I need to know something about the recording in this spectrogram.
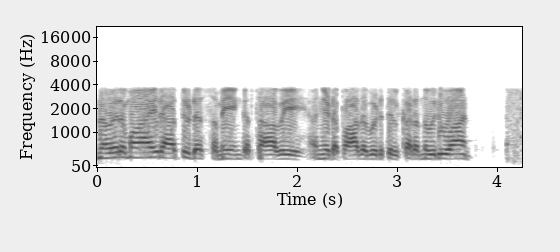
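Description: A voice speaking continuously in Malayalam, stopping briefly near the end; the sound is thin, as if it has come through a phone line.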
